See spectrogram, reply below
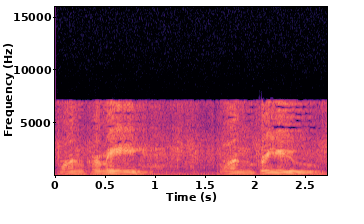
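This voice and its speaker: An actor playing a stubborn old storekeeper with an in a folksy old radio comedy, deliberate and grumbling. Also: male voice, low-pitched, flat delivery. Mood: deliberate, counting. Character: stubborn old country storekeeper man, exasperated but patient. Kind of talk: 1930s-40s radio comedy acting. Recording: muffled, noisy old radio recording.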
